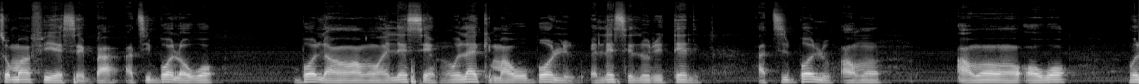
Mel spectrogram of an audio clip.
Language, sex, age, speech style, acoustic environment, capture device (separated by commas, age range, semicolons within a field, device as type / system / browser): Yoruba, male, 18-24, happy, silence, mobile / Linux / Chrome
